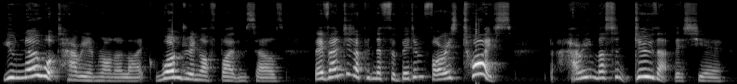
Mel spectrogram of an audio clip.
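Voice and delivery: worked-up parental worry; heated argument. A narrator's reading. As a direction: press the warning on a spouse. Parents arguing over their son's safety.

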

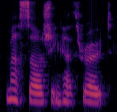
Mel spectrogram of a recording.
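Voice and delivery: ordinary delivery

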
